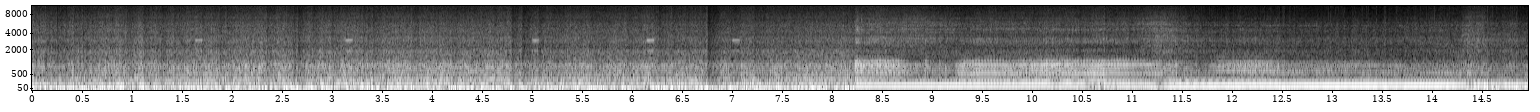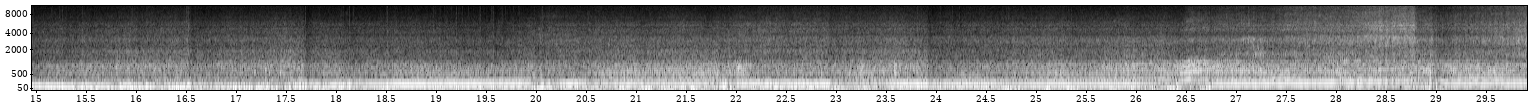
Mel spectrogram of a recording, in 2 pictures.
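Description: High-performance car engine heard from inside the cabin over road and wind noise. The engine note is low and dropping at first, then from about a quarter of the way in rises and falls with throttle and gear changes, holds steady for several seconds, and climbs again near the end as the car accelerates.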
